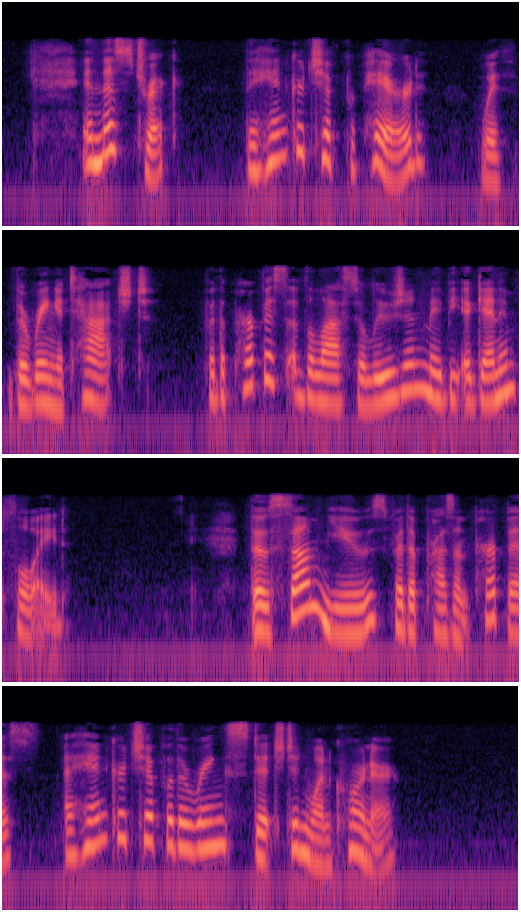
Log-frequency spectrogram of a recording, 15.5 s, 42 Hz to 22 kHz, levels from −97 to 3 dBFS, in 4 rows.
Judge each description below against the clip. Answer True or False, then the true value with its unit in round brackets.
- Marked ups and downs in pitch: True (6.5 semitones)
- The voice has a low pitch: False (205 Hz)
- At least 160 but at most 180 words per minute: False (145 wpm)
